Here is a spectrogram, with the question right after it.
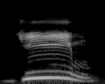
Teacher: जबान का बीच का हिस्सा जो है वो बिल मुकाबिल ऊपर तालू को लगता है, उसको लगने से अदा होता है।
